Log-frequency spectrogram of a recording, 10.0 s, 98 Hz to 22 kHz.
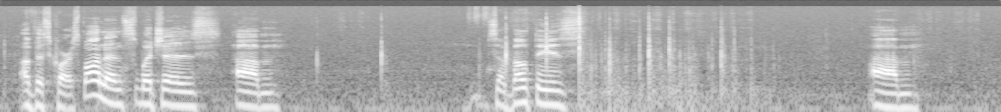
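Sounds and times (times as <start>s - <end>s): low room hum: 0.0s - 10.0s
chalk on blackboard: 4.8s - 7.7s, 9.2s - 10.0s.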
